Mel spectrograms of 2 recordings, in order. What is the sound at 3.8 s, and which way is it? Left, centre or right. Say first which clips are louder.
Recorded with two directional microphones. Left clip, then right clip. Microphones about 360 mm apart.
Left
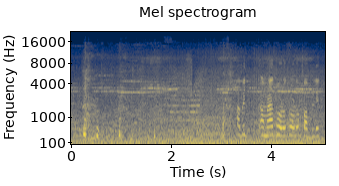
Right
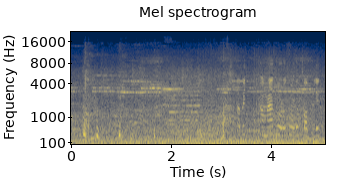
Speech: left 5 dB; centre.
